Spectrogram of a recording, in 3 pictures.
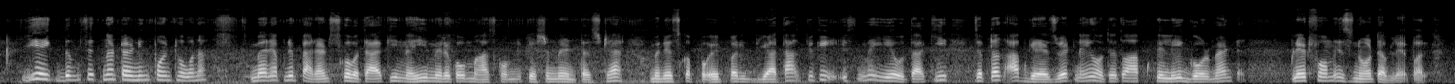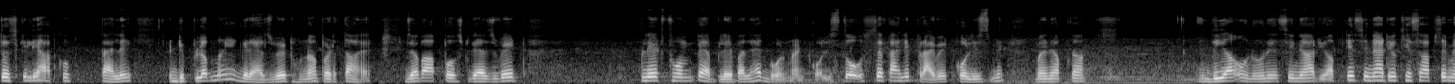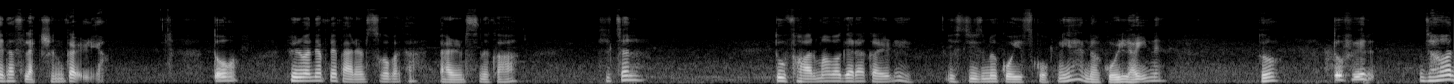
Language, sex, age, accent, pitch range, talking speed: Hindi, male, 20-39, native, 125-170 Hz, 165 wpm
